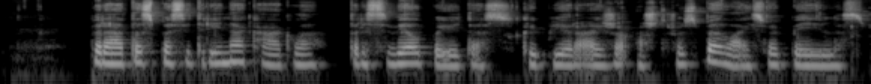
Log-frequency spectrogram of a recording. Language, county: Lithuanian, Kaunas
